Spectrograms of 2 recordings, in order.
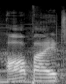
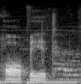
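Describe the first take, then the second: First: The first vowel is a clear open a. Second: The first vowel sounds closer to o. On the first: "Wir sagen also nicht Arbeit" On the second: "das A mehr als O"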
